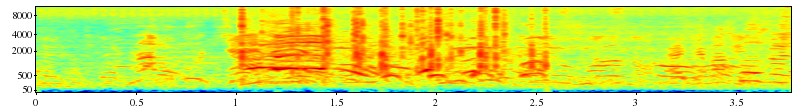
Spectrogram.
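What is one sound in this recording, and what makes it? A group of men cheer loudly nearby.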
